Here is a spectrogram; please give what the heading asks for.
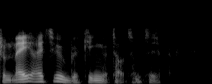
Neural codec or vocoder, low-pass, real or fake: codec, 16 kHz in and 24 kHz out, 0.4 kbps, LongCat-Audio-Codec, four codebook decoder; 5.4 kHz; fake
